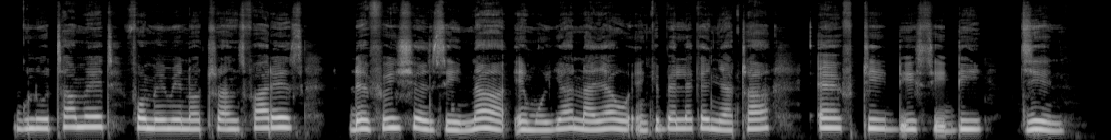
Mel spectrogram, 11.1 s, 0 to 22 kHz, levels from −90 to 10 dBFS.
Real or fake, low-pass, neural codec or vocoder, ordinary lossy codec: real; none; none; none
